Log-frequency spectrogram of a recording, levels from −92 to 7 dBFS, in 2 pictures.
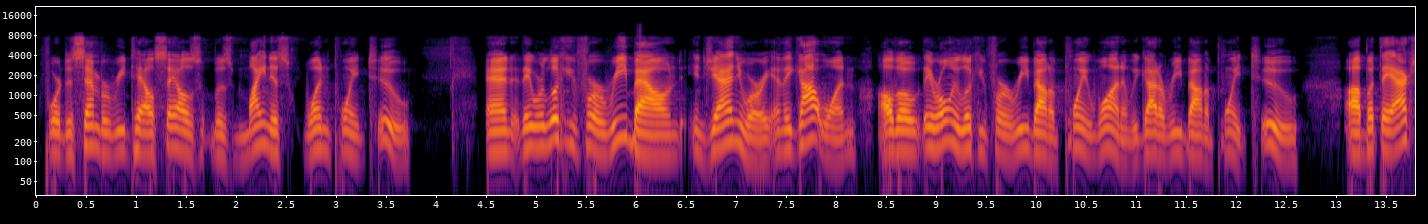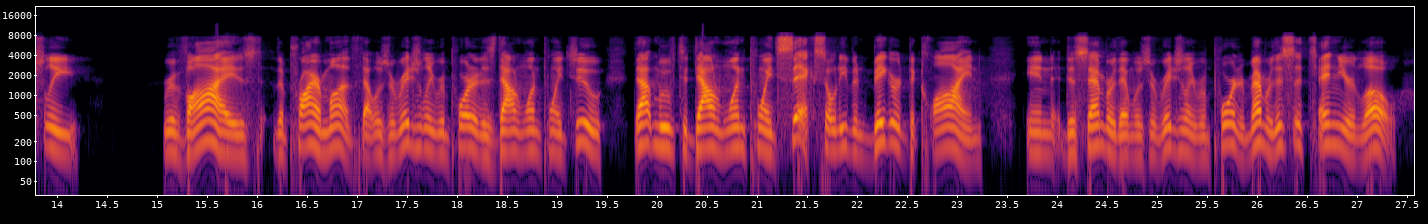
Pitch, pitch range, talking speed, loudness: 145 Hz, 130-160 Hz, 165 wpm, -22 LUFS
